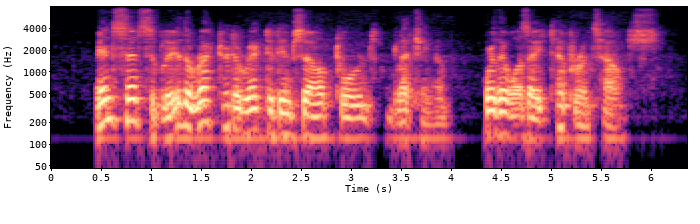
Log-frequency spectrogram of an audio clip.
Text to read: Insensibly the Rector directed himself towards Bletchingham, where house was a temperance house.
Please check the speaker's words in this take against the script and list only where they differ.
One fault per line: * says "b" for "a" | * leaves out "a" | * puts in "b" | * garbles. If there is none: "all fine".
* says "there" for "house"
